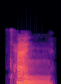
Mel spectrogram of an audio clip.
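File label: "tang", English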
